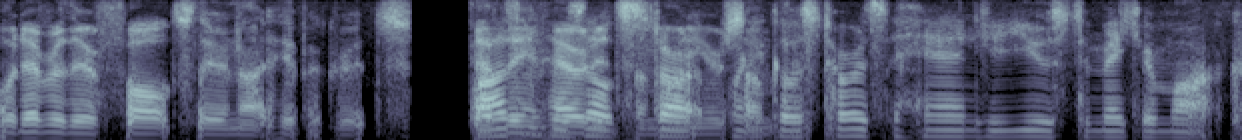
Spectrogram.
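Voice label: mixture 2 speakers male inharmonic jitter; Inharmonic: jittered; Timit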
